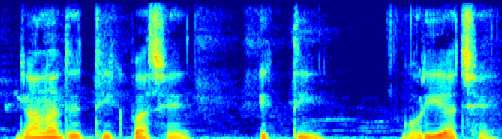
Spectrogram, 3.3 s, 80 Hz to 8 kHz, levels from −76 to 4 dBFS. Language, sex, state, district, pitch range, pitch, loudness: Bengali, male, West Bengal, Cooch Behar, 110-125 Hz, 120 Hz, -20 LUFS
